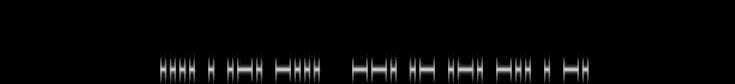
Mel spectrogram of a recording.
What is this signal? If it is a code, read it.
Morse code, heard as a keyed tone, about 25 wpm, 700 Hz. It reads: HERB GARDEN
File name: practice / 25wpm / Difficult Words - Speed-Racing with Hints - 25wpm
